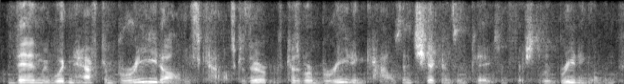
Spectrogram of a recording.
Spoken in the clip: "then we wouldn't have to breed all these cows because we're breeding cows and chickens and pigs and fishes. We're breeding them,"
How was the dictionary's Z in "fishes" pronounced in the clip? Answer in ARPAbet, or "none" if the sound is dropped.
Z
